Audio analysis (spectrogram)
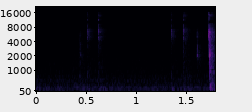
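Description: Fingertips type fast on a backlit mechanical keyboard with black plastic keycaps, giving six short, bright, clacking keystrokes that die away almost at once. The strokes fall in two loose bursts over a faint low hum, and the last stroke is the loudest.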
